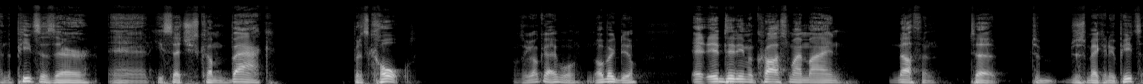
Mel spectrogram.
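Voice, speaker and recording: Long, frequent pauses break up a moderate pace in an American accent with ordinary pitch variation, on a very clean recording with a silent background. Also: man, fairly low pitch for a man. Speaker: high school football coach. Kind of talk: casual chat. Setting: studio. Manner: loud.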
